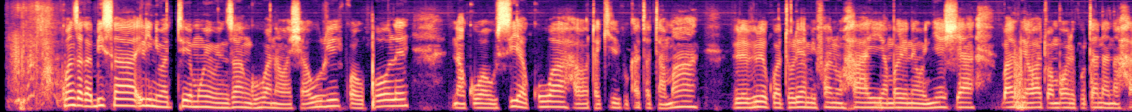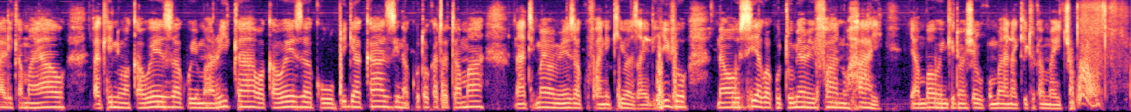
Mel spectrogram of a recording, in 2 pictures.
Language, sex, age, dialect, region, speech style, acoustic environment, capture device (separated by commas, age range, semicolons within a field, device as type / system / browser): Swahili, male, 18-24, Tanzania - Dar es Salaam, Tanzania, excited, nature, mobile / Linux / Chrome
